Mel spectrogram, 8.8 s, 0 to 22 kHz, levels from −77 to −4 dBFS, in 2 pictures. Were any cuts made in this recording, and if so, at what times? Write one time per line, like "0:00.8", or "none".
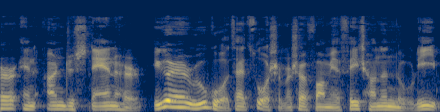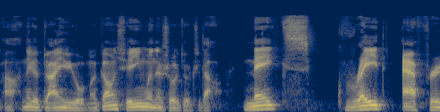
0:01.5
0:06.7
